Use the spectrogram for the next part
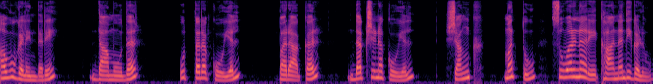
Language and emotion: Kannada, neutral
